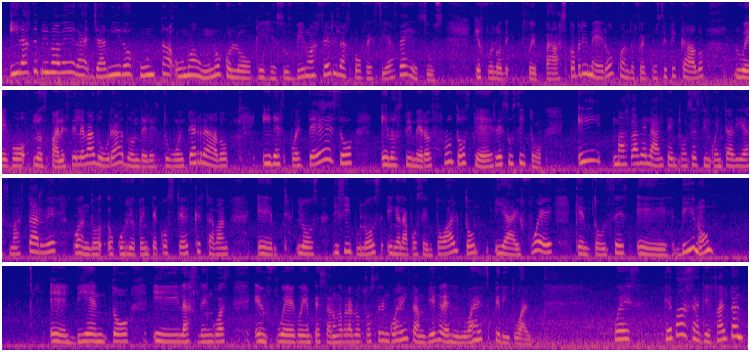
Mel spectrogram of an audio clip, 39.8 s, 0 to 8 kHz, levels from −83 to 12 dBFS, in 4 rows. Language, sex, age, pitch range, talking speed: English, female, 40-59, 195-275 Hz, 150 wpm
